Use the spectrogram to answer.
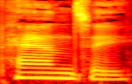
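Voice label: "pansy", US English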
